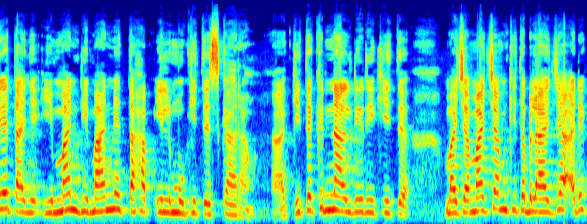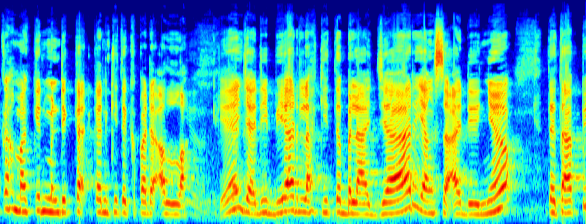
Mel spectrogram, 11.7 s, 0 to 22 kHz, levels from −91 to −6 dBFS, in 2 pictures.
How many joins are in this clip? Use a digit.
1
